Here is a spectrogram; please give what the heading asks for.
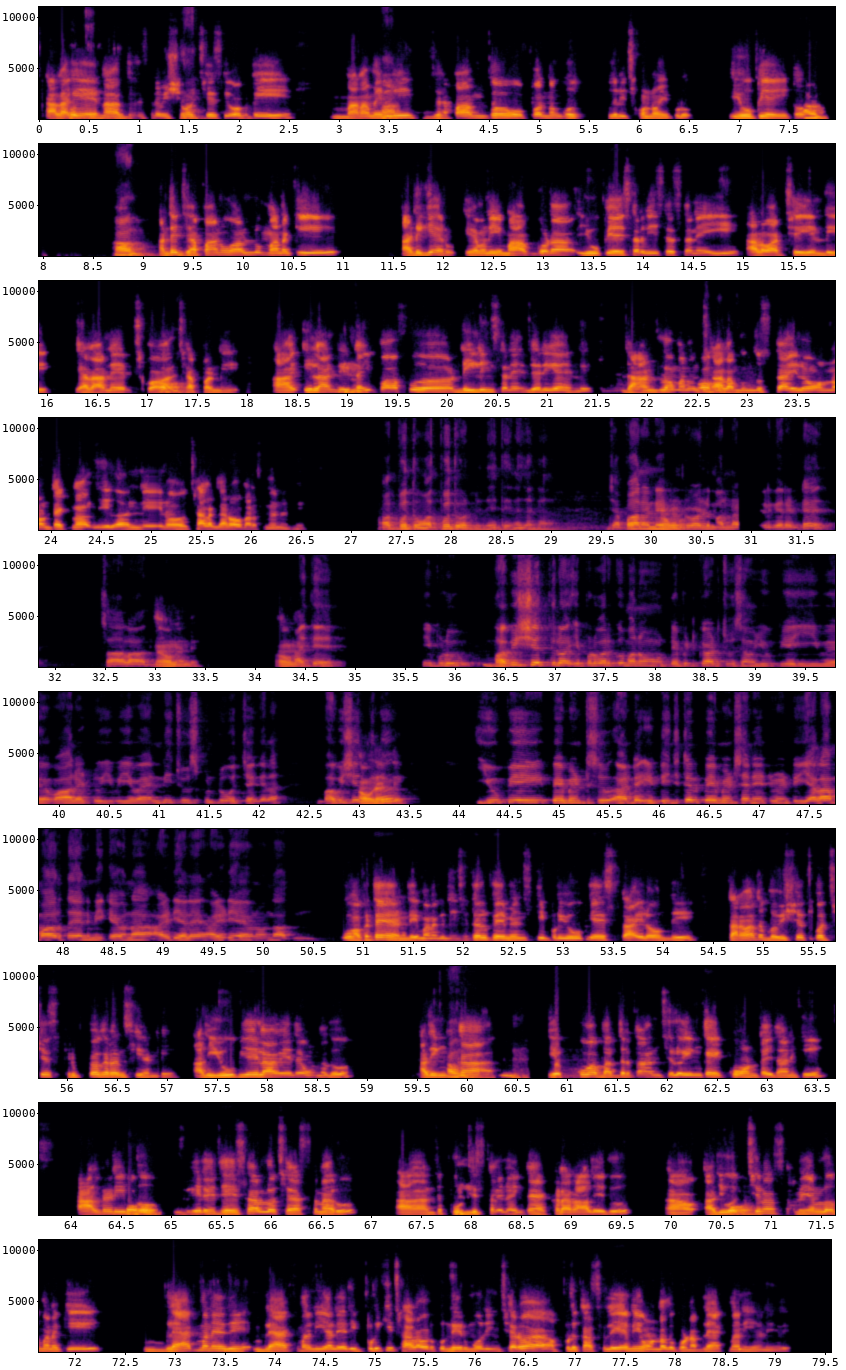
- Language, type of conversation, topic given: Telugu, podcast, డిజిటల్ చెల్లింపులు మీకు సౌకర్యంగా అనిపిస్తాయా?
- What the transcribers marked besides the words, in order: tapping; distorted speech; in English: "యూపీఐతో"; in English: "యూపీఐ సర్వీసెస్"; other background noise; in English: "టైప్ ఆఫ్ డీలింగ్స్"; in English: "టెక్నాలజీలో"; in English: "డెబిట్ కార్డ్"; in English: "యూపీఐ ఇ వాలెట్"; in English: "యూపీఐ పేమెంట్స్"; in English: "డిజిటల్ పేమెంట్స్"; in English: "డిజిటల్ పేమెంట్స్‌కి"; in English: "యూపీఐ"; in English: "క్రిప్టోకరెన్సీ"; in English: "యూపీఐ"; in English: "ఆల్రెడి"; in English: "బ్లాక్"; in English: "బ్లాక్ మనీ"; in English: "బ్లాక్ మనీ"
